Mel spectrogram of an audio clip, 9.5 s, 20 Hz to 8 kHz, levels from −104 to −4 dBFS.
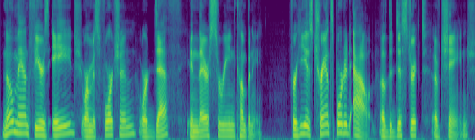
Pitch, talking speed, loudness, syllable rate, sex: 140 Hz, 140 wpm, -21 LUFS, 4.0 syllables/s, male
